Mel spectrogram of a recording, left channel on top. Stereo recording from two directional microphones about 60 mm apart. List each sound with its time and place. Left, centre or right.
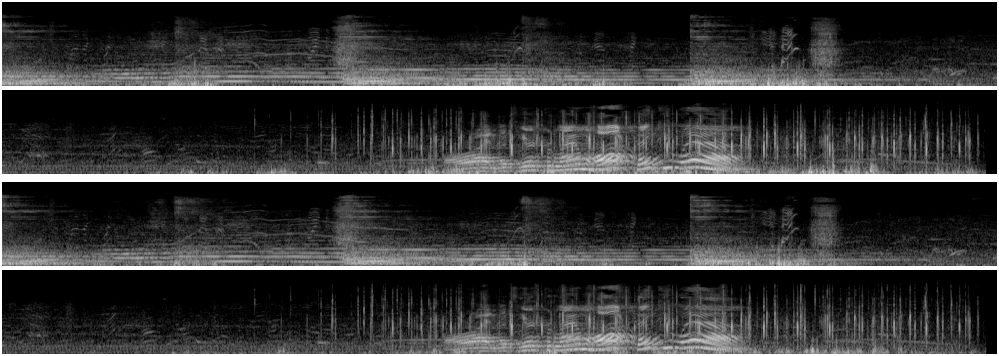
0.0 s music: left
3.3 s music: left
5.3 s music: left
6.9 s music: left
8.1 s music: left
13.1 s run: left
15.8 s speech: left
17.2 s a sound: left
18.2 s a sound: left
